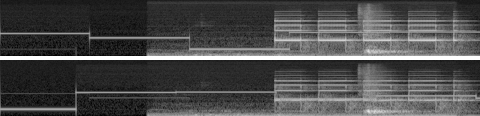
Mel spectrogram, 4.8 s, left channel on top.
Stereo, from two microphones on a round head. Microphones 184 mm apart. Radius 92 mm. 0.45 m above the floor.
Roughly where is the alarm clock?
Left.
